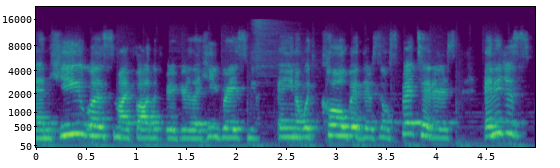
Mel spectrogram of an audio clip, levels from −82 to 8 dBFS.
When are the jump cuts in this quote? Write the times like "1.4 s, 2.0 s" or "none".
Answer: 2.2 s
